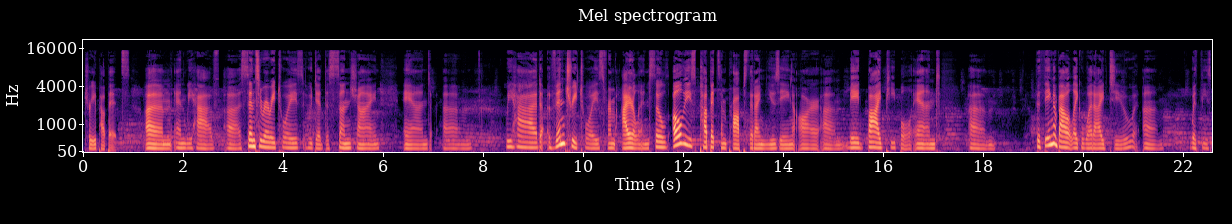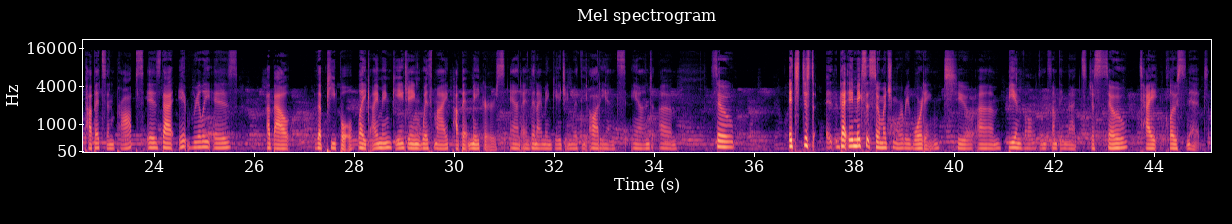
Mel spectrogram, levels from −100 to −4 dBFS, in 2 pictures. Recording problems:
background chatter; faint; throughout; 2 voices, 25 dB below the speech

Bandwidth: 14.5 kHz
